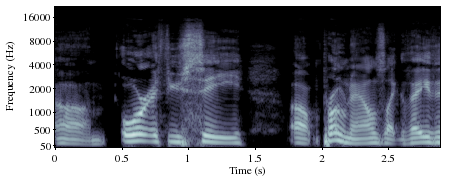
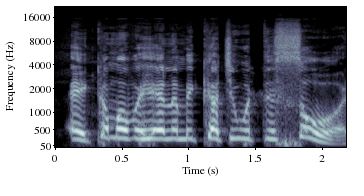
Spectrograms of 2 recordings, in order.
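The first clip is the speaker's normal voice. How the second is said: very high, loud Italian mobster accent; 10 semitones higher, 6 dB louder than usual. Pitching a samurai game whose hero is an italian mobster, speak in an italian mobster voice. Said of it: "he's gonna be an Italian mobster".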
